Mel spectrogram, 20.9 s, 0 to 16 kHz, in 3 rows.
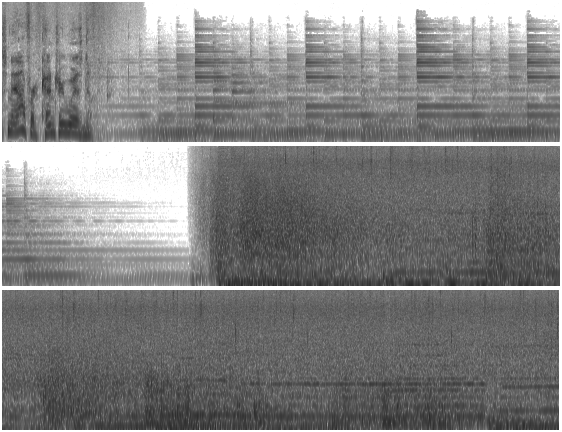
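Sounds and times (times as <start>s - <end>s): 
speech: 0.0s - 1.3s
deep rolls of thunder rumbling: 9.4s - 20.9s
steady heavy rain in a thunderstorm: 9.4s - 20.9s.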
